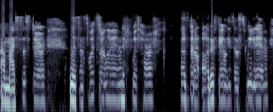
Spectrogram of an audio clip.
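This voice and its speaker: A woman speaks at a fairly quick pace and medium pitch. Her voice sounds dry and close, with no echo. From New Jersey. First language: multilingual household, English second-ish. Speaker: university center director. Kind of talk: interview.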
